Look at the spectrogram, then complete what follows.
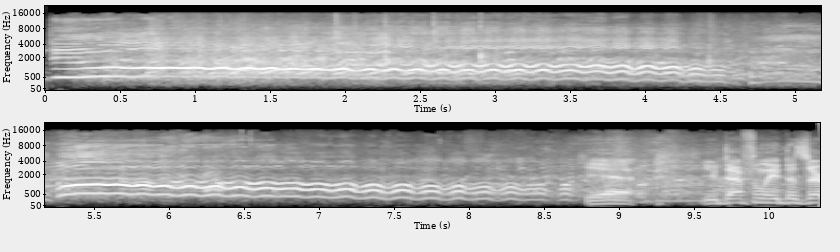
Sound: moaning

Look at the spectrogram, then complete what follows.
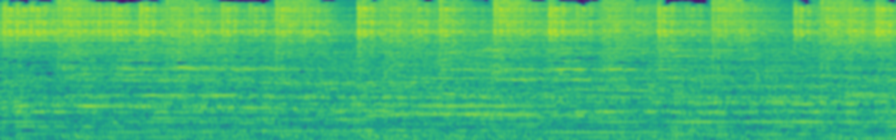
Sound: crowd cheering

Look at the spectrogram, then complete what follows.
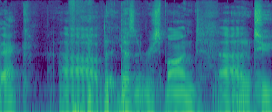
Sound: laughs

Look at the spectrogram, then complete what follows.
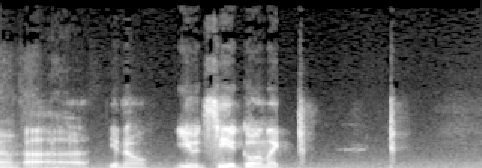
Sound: click sound

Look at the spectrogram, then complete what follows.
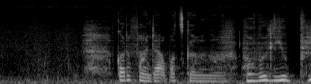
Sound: sighs

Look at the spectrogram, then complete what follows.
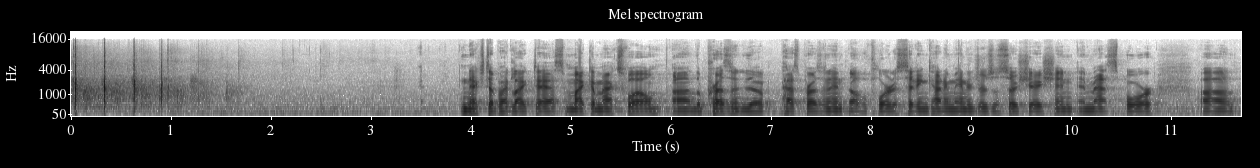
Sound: applause

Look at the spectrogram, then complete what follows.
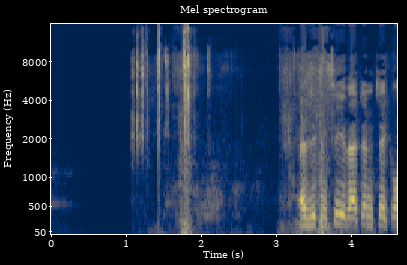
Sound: thumping

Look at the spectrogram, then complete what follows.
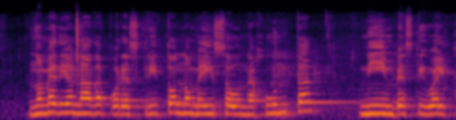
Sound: speaking Spanish

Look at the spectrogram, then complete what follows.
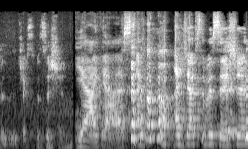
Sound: laughs

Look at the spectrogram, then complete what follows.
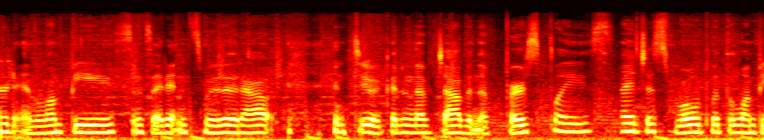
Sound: laughs

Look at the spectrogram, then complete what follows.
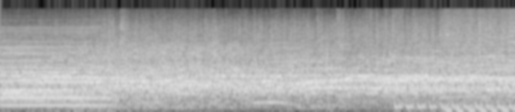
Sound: cheering; cheering, music playing

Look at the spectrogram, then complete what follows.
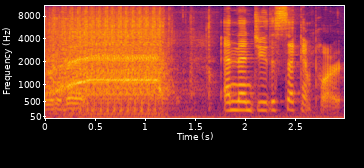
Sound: sewing machine resounding

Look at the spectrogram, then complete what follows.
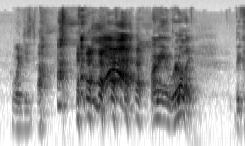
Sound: laughs

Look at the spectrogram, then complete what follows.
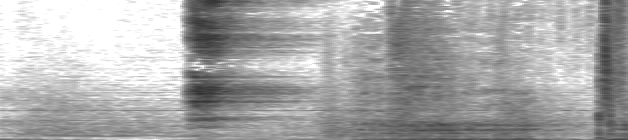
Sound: gasps

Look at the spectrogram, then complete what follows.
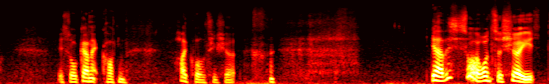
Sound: chuckles

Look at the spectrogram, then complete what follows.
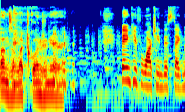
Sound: laughter

